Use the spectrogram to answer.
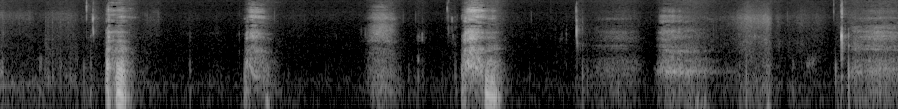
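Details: Coughing at night, cough said to be heading for the chest: chesty cough.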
